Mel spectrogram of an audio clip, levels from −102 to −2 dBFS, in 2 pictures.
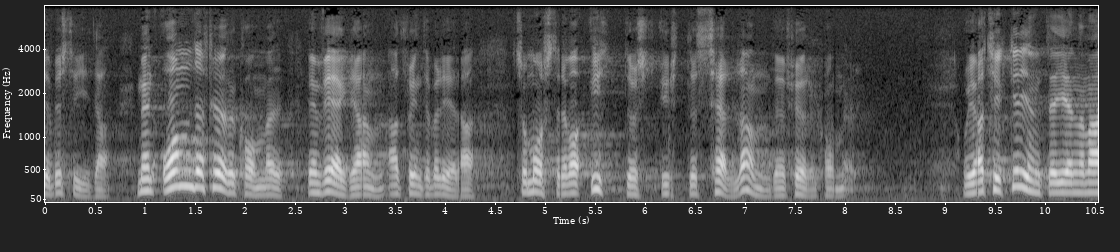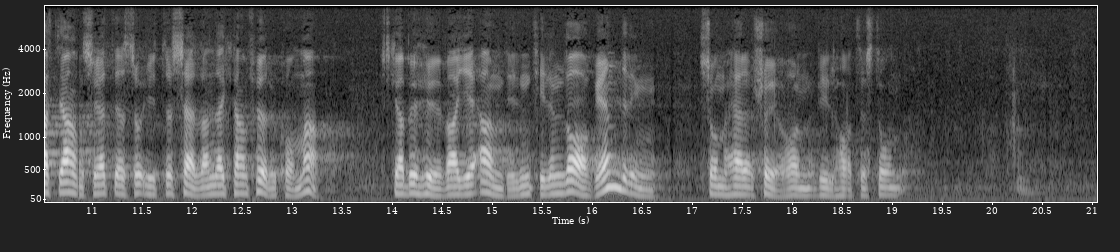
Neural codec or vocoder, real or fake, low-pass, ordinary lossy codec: none; real; none; none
